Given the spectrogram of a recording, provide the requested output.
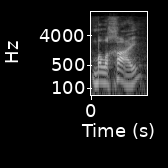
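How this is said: The name has an English pronunciation.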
